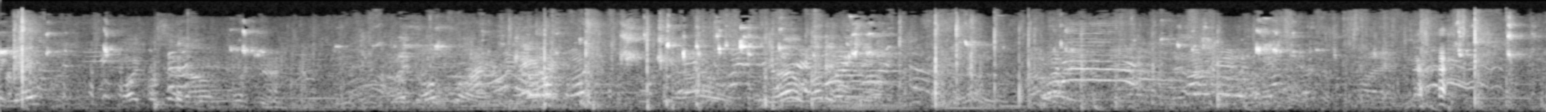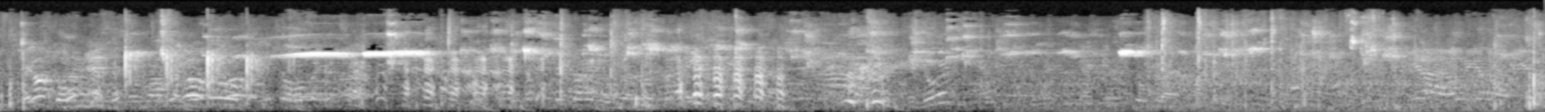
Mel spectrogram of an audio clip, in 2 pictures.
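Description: Plastic sticks clack against a ball and the floor.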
